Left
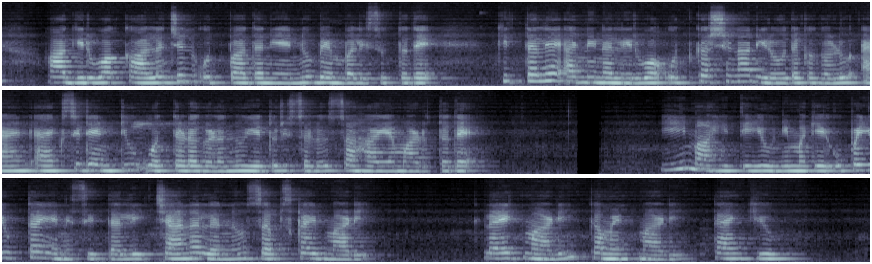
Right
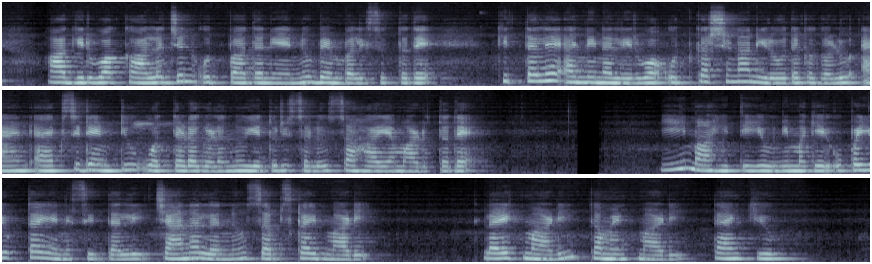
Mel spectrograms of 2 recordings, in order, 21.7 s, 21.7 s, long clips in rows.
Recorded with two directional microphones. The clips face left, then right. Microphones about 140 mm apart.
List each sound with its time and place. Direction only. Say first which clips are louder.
0.0 s speech: right 2 dB; 20° right (ahead or behind)
12.7 s speech: right 5 dB; 30° right (ahead or behind)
